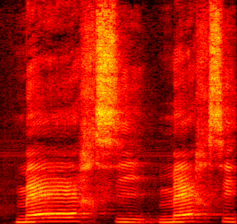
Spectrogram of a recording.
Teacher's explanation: esse R, ele é um pouco mais carregado do que o nosso R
